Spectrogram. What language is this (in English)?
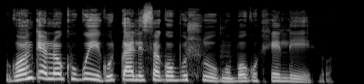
North Ndebele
